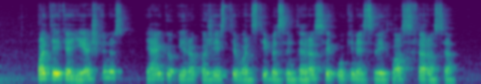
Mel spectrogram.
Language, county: Lithuanian, Vilnius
